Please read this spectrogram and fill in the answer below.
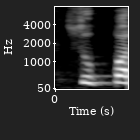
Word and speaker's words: super: चलिए यहाँ पे देखेंगे SUPER, तो एस से होता है स, यू का प्रयोग छोटा हो की मात्रा, पी एस से देखिए पी से प, आर से र, और ई को इसमें साइलेंट करेंगे, सुपर हो जाएगा।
